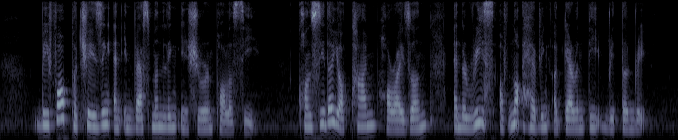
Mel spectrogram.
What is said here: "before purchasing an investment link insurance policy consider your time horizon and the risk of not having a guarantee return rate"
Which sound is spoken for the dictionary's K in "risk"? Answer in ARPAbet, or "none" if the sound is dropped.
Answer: none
